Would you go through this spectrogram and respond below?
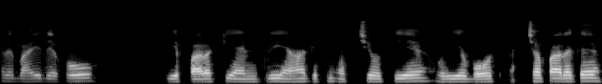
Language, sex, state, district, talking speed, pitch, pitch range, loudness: Hindi, male, Uttar Pradesh, Jyotiba Phule Nagar, 170 wpm, 140 Hz, 130-145 Hz, -19 LUFS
